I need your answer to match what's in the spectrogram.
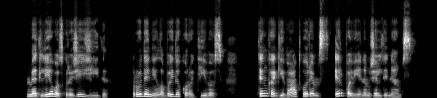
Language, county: Lithuanian, Vilnius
